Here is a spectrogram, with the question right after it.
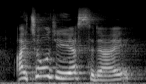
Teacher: you becomes like a schwa sound very often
